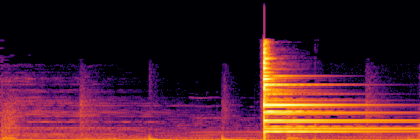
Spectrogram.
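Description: A single bright, bell-like chime struck about a second in, ringing out and fading away, the closing sting of a channel logo intro.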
